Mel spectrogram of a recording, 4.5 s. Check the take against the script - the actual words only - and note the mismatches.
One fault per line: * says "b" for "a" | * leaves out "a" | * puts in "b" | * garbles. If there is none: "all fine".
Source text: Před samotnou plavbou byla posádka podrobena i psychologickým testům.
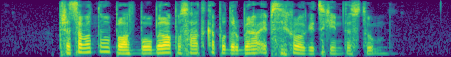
all fine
